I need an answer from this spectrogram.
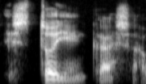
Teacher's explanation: We link Y and E. Y is a consonant but sounds like a vowel.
